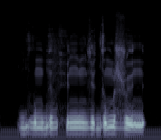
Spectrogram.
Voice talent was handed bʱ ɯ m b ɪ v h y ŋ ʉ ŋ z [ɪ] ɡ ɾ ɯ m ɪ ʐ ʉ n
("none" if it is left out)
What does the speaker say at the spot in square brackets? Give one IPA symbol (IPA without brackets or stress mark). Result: y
